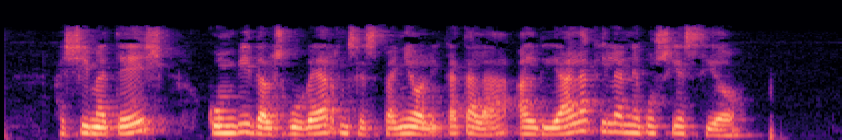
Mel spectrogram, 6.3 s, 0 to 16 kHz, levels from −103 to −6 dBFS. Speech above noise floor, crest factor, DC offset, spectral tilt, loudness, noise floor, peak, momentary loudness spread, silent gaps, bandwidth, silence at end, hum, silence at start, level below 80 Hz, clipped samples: 47 dB; 16 dB; under 0.1%; -6 dB/octave; -23 LUFS; -69 dBFS; -8 dBFS; 9 LU; none; 8 kHz; 0.5 s; none; 0.45 s; -62 dBFS; under 0.1%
